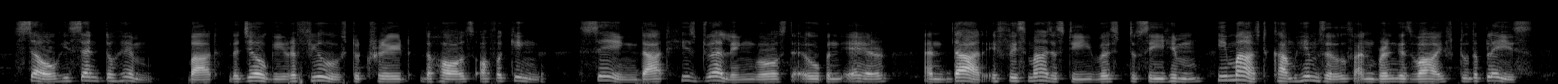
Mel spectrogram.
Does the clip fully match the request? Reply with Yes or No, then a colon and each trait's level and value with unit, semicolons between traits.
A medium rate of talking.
Yes: average, 170 wpm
